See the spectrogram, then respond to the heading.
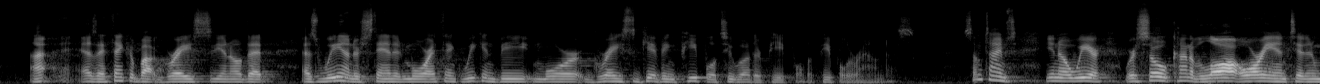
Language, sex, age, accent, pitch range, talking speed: English, male, 40-59, American, 125-175 Hz, 170 wpm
